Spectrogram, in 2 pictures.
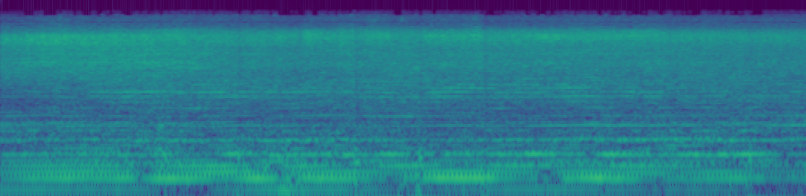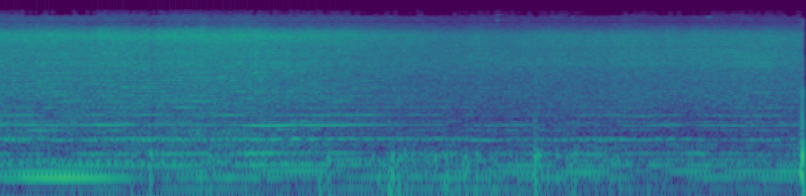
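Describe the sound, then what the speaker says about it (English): A string trimmer (weed eater) running at full throttle on wet grass in a backyard, a loud steady engine drone that holds for the whole stretch and eases slightly toward the end, no talk. "I could already tell that new guy is full throttling that weed eater like crazy."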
